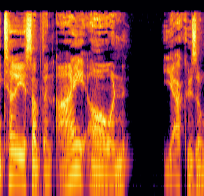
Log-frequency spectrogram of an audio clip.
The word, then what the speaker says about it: Yakuza: Well, I have been playing Yakooza Zedro. Zedro? I was just double mispronouncing there.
